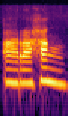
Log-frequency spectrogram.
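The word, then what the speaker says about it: arahaṃ: Oke jadi yang pertama ini kan araham memang benar tulisannya Kanada m begitu ya araham tetapi karena ada titik atasnya jadi dibaca arahang begitu dan ini Woody semua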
